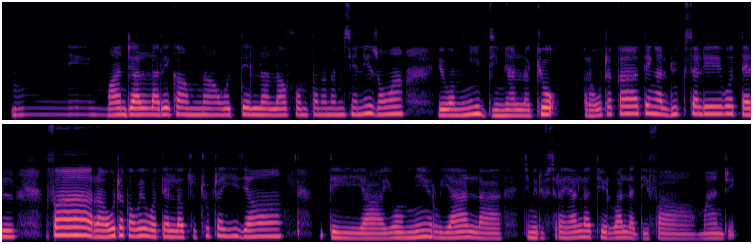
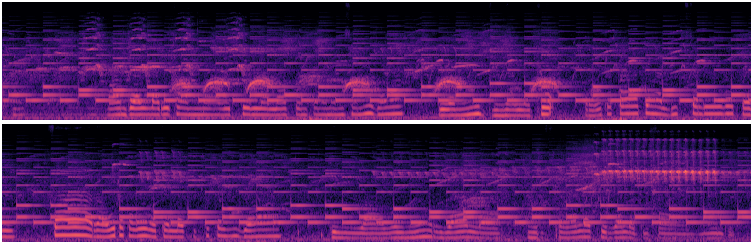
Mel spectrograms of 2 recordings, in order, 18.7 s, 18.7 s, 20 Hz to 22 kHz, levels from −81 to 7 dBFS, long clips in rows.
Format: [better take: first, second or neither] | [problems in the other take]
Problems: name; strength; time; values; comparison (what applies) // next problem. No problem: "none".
first | background sound (Crow + Ringtone); 3 dB above the speech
